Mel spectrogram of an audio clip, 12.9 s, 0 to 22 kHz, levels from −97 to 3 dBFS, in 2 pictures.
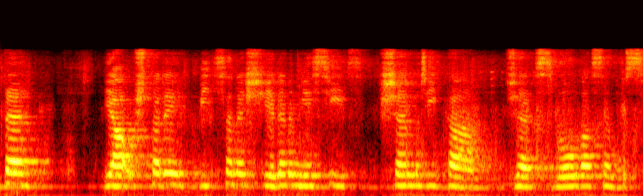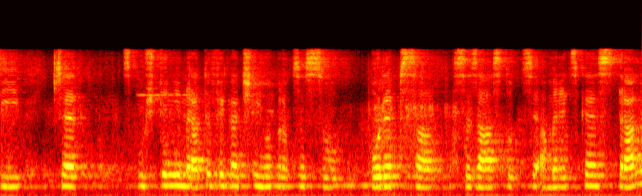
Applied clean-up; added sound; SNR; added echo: neural separator model SepFormer DNS4.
